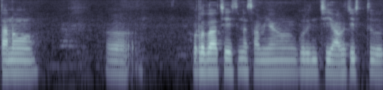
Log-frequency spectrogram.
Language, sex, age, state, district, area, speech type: Telugu, male, 18-30, Andhra Pradesh, West Godavari, rural, spontaneous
